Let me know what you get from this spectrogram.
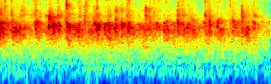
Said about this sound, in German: Mega, mega gut. Nochmal herzlichen Applaus.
